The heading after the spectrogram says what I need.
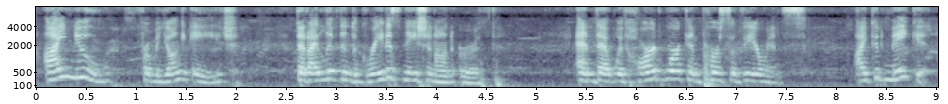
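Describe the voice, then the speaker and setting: A middle-aged woman from the New York area, with a New York accent, delivers a rousing outdoor rally speech. Her fairly high voice is emphatic and punchy, building to shouts, and the poor audio carries a little hiss or hum.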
